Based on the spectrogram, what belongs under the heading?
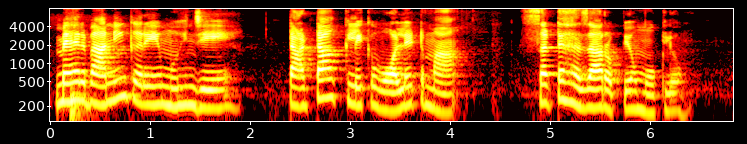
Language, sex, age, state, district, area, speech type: Sindhi, female, 18-30, Gujarat, Surat, urban, read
